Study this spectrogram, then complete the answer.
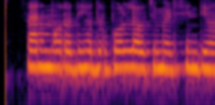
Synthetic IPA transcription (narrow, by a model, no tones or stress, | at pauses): saɾmɔɾɔd̪iɦɔd̪uɾbɔɽlawt͡ʃimeɽisind̪iɔ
